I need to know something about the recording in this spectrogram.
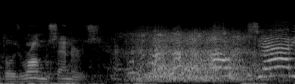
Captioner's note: laughter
